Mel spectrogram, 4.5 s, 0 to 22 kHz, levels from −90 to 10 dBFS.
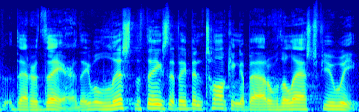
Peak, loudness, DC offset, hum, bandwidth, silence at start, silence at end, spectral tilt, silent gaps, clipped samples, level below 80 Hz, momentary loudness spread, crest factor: -12 dBFS; -30 LUFS; under 0.1%; none; 17.5 kHz; 0 s; 0.05 s; -5 dB/octave; none; under 0.1%; -62 dBFS; 5 LU; 18 dB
